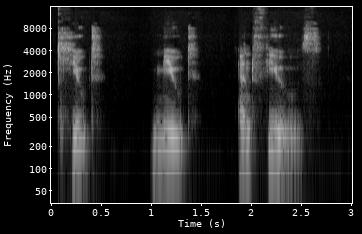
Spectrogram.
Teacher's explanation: English also has the Y sound after a consonant, for example, cute, mute, and fuse. The Y sound does not appear in the English spelling, but you can hear it between the first consonant and the vowel oo.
